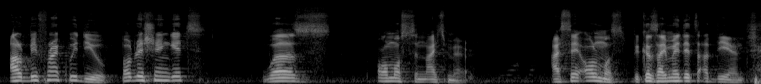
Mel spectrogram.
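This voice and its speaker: A man talks at a moderate pace with a French accent, his fairly high pitch rising and falling in lively intonation. His tone is bright and sharp, broken by long, frequent pauses. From Morocco. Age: 20s. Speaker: writer. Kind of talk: panel discussion.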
